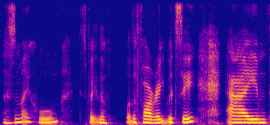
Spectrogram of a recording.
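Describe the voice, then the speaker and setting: A woman's voice: mid-range voice, fairly even intonation, moderate pace, gravelly. A Scottish woman hosting a podcast, talking candidly and emphatically in casual interview chat. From Scotland. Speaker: podcast host.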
